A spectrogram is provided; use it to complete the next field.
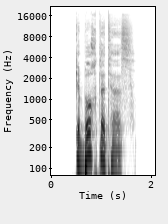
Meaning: strong/mixed nominative/accusative neuter singular of gebuchtet
- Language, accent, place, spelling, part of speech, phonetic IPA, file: German, Germany, Berlin, gebuchtetes, adjective, [ɡəˈbuxtətəs], De-gebuchtetes.ogg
